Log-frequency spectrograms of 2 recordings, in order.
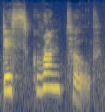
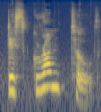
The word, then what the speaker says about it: disgruntled: The pronunciation is disgruntled. Three syllables, stress, the second syllable. disgruntled.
